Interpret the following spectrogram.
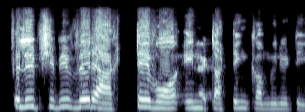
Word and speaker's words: tutting: नाउ you will see टटिंग right now you will be amazed to सी. At that time Correct. People used to call it like ट्यूटिंग, टर्टिंग. हाँ, टर्टिंग pronunciation बोलते भी थे, सही नहीं था.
